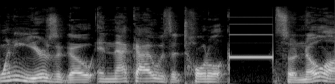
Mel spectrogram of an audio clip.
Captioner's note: beep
